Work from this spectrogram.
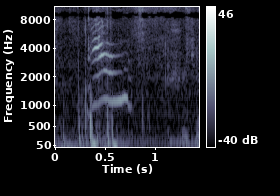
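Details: Stray kitten playing on the street gives a single short meow that rises and then falls, while a woman speaks Turkish nearby.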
